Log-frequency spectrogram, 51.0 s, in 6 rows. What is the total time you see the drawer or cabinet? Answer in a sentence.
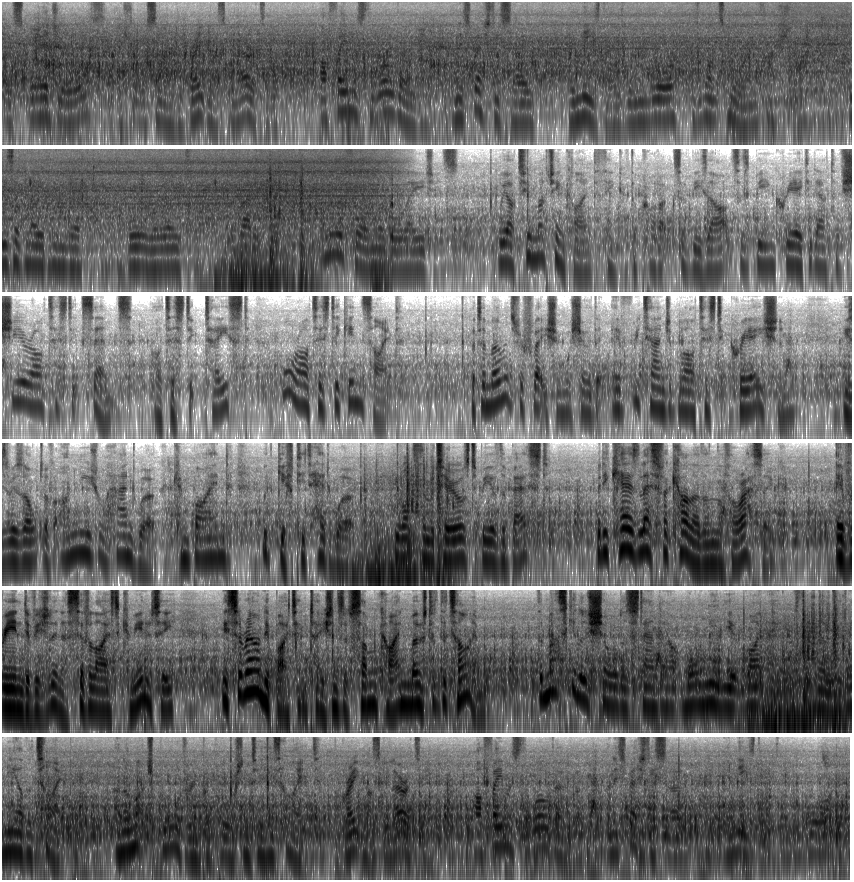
You can hear the drawer or cabinet for 4 seconds altogether.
